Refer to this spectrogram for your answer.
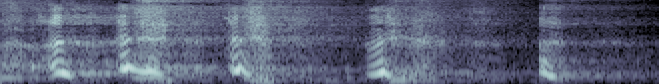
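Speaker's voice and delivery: mock very high, flustered, stumbling stammer. Retelling a woman on a train fumbling for words, imitating flustered stammering. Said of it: "she gets flustered".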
